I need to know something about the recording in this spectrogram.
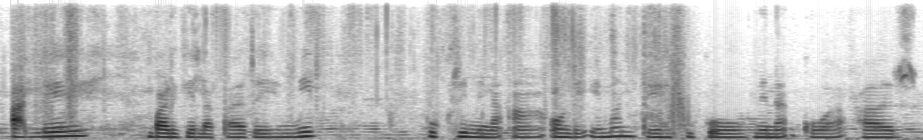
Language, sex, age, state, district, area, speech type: Santali, female, 30-45, Jharkhand, East Singhbhum, rural, spontaneous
